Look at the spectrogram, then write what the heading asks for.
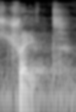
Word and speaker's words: straight: That's a little difficult at the beginning because straight has G and H. Uh, don't pronounce them. It's just straight. Okay, go straight.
